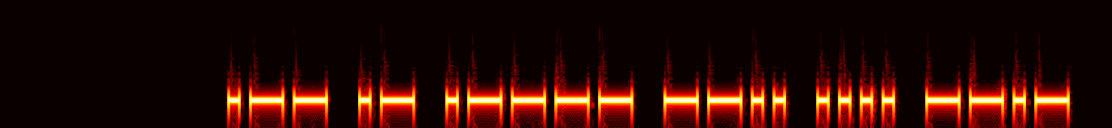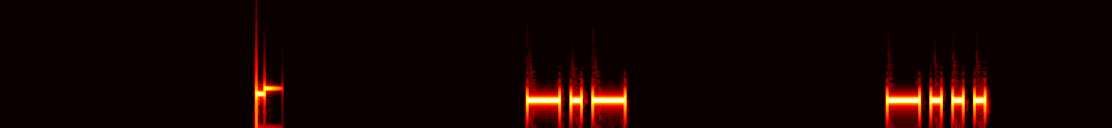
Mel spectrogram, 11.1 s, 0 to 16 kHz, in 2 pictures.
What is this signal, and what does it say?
Morse code, heard as a keyed tone, about 22 wpm, spaced as for 15 wpm, 700 Hz. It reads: WA1ZHQ KB
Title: USA Call Signs - 6 Characters - 8x Character Spacing - 22wpm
